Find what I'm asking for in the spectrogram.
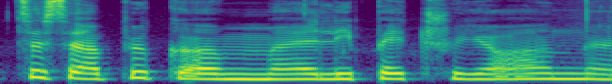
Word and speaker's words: Patreon: Là, je sais pas, je vais bien le prononcer, là, Patreon. – Ouais, Patreon.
